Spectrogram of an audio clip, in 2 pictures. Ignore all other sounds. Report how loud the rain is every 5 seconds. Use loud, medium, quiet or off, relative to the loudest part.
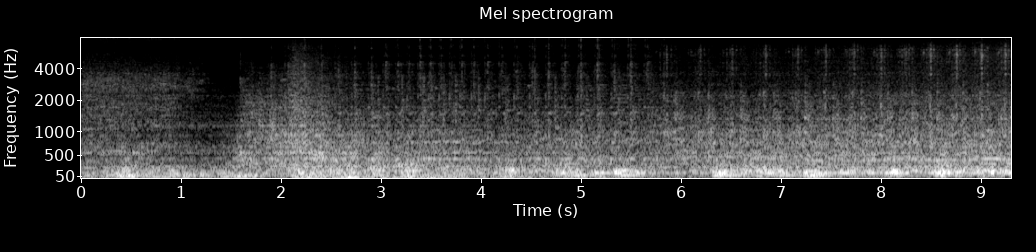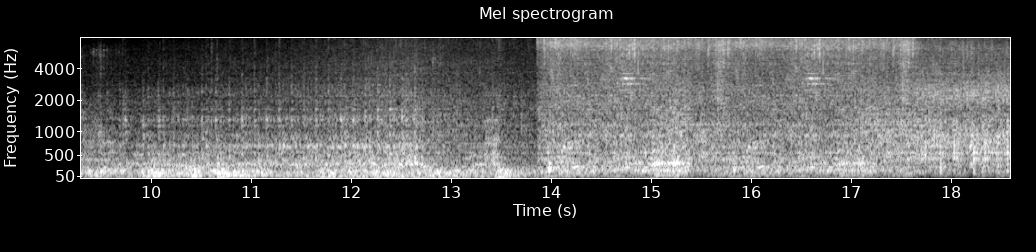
medium, medium, loud, loud.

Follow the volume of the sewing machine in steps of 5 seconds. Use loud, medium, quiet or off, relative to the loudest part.
quiet, medium, loud, loud.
